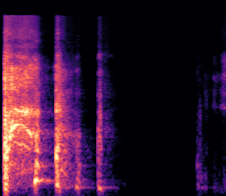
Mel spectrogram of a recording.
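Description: A person coughing three times in quick succession, the first cough the loudest and longest, all within about the first second.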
